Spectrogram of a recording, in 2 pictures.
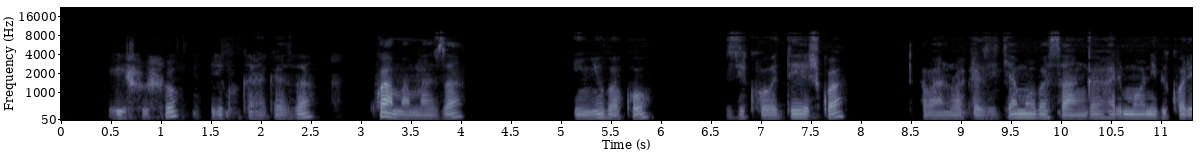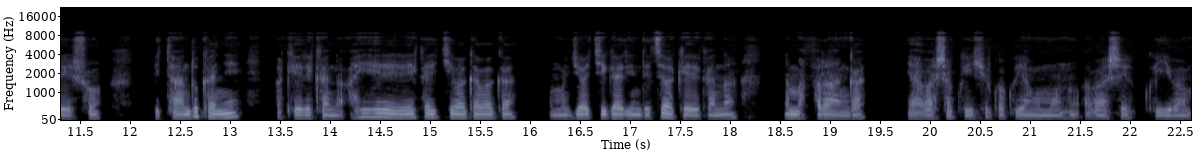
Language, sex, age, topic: Kinyarwanda, male, 25-35, finance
